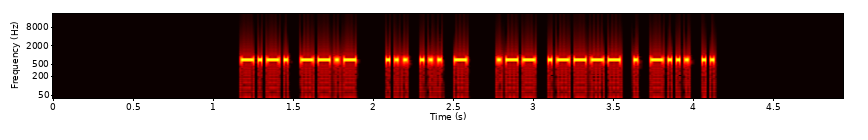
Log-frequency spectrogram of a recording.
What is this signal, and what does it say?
Morse code, heard as a keyed tone, about 46 wpm, 700 Hz. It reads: CQ SST W1EBI
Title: K1USN SST QSO Practice - 45wpm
